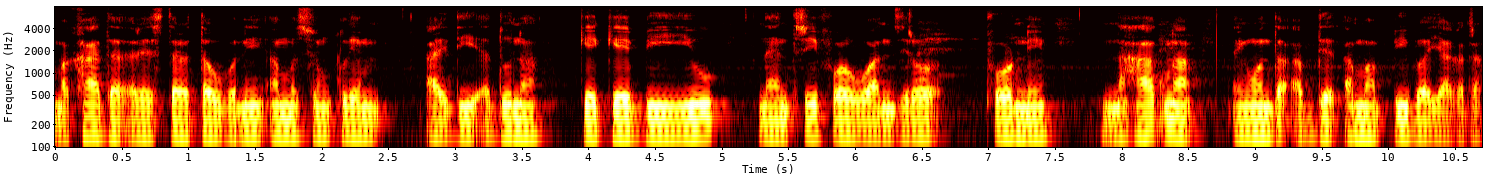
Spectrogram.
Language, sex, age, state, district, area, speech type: Manipuri, male, 30-45, Manipur, Churachandpur, rural, read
